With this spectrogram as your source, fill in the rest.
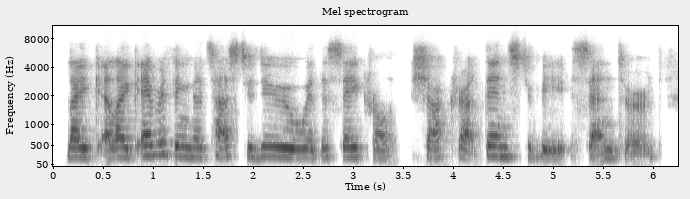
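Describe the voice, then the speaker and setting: A woman with a Finnish accent talks at a fairly slow pace in a fairly high pitch. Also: ordinary pitch variation. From Finland. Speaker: author and poet. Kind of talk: podcast interview. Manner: halting, many repeated words.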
